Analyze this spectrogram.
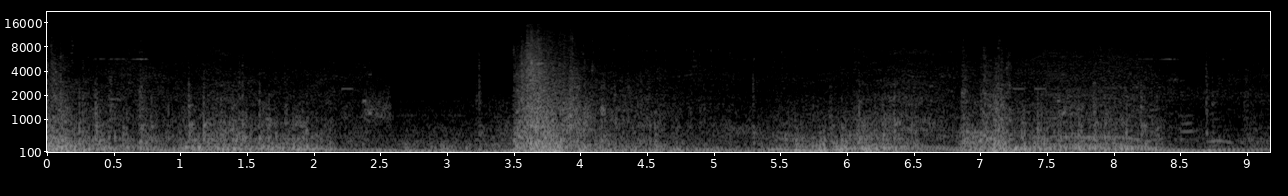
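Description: A car engine revs and drones, rising and falling in pitch.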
